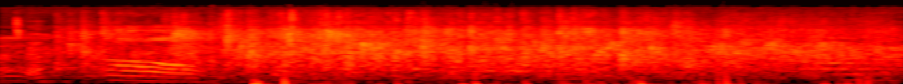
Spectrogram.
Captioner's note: applause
